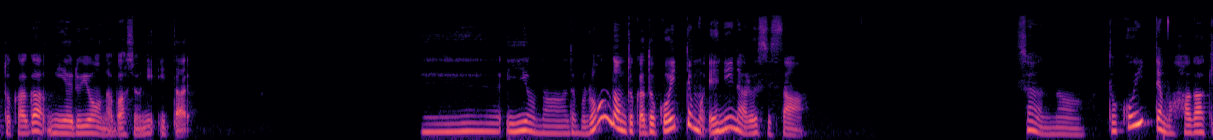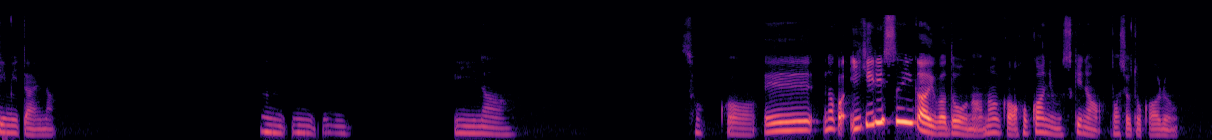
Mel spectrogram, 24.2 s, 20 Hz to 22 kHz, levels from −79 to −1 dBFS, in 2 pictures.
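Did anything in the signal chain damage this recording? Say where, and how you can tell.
No, nothing in the chain has audibly damaged this speech recording: there are no dropouts, level jumps, distortion or timing disturbances to point to at any stage.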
